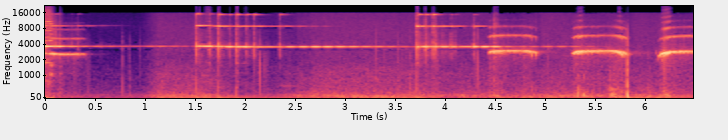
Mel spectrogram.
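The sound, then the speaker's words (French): Bell rung at a property gate: a series of bright, high metallic rings in separate bursts, some sustained and ringing on, others short and sharp. “Arrivé à la propriété, il sonne au portail.”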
